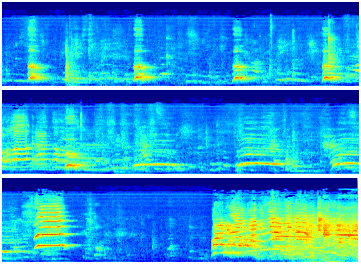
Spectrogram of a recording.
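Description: A performer speaks in a high, animated character voice.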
